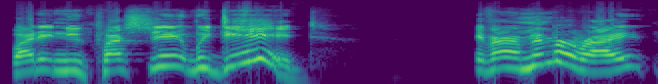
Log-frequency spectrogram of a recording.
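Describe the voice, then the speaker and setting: High-voiced guy streaming, ranting and cussing, super dry close sound. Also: big pitch swings, moderate pace, bright, forceful tone, no echo. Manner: ranting, emphatic and profane. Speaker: livestream host. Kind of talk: casual chat.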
